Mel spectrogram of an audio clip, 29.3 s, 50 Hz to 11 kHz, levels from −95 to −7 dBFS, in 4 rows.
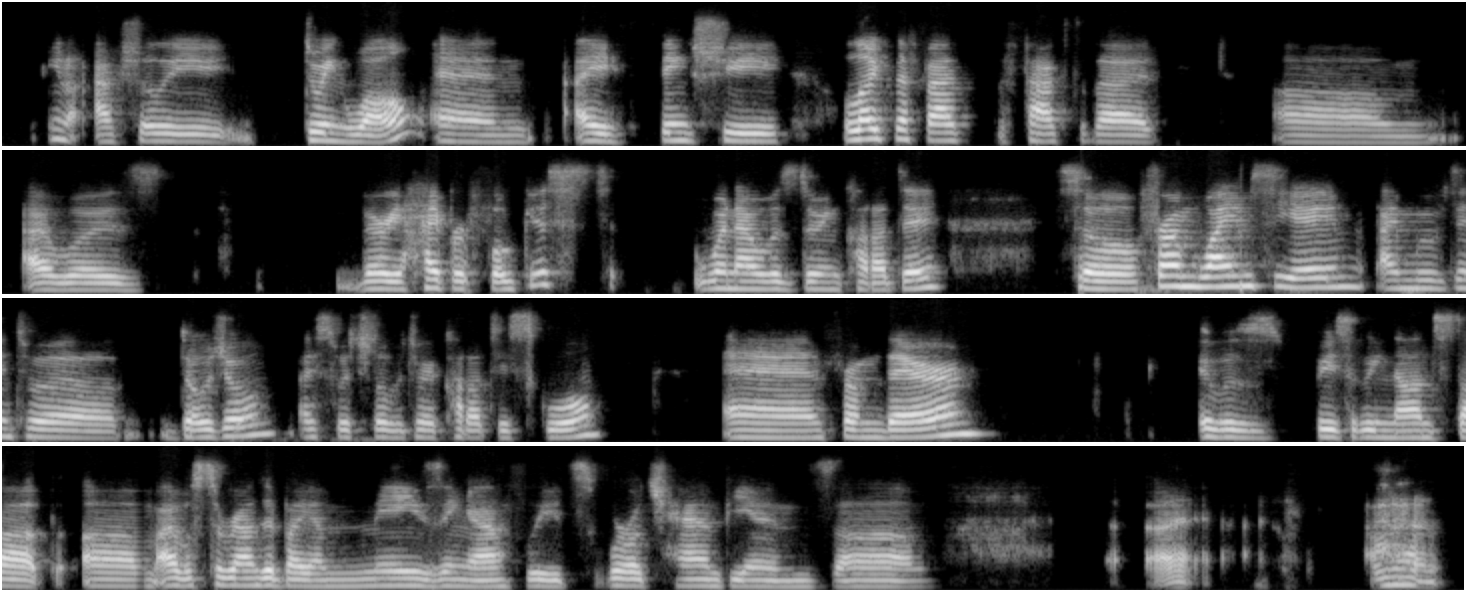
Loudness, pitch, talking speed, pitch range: -25 LUFS, 170 Hz, 125 wpm, 155-185 Hz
